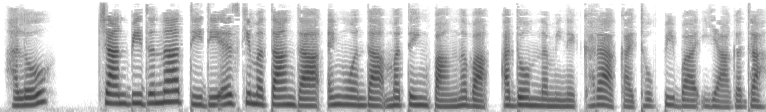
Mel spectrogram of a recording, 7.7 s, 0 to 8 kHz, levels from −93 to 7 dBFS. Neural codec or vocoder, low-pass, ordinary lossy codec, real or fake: codec, 24 kHz, 0.5 kbps, DualCodec; 7.2 kHz; MP3, 32 kbps; fake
